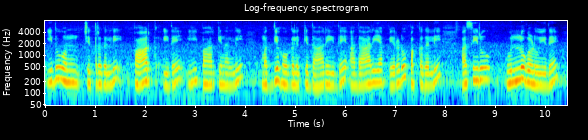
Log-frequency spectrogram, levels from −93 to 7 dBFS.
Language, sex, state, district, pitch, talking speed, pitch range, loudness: Kannada, female, Karnataka, Dakshina Kannada, 185 Hz, 115 wpm, 170-215 Hz, -28 LUFS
